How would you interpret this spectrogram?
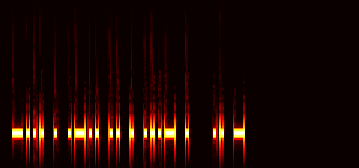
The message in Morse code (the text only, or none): BELIEVE IT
